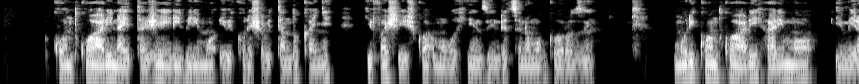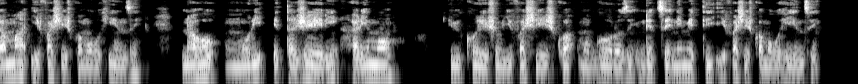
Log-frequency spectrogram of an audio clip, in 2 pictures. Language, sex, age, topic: Kinyarwanda, male, 25-35, agriculture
